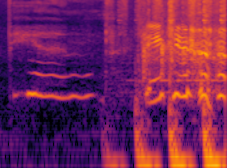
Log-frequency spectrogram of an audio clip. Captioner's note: applause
